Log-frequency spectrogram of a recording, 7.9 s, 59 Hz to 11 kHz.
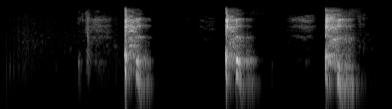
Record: {"three_cough_length": "7.9 s", "three_cough_amplitude": 32767, "three_cough_signal_mean_std_ratio": 0.3, "survey_phase": "beta (2021-08-13 to 2022-03-07)", "age": "65+", "gender": "Female", "wearing_mask": "No", "symptom_none": true, "smoker_status": "Ex-smoker", "respiratory_condition_asthma": false, "respiratory_condition_other": false, "recruitment_source": "REACT", "submission_delay": "1 day", "covid_test_result": "Negative", "covid_test_method": "RT-qPCR", "influenza_a_test_result": "Negative", "influenza_b_test_result": "Negative"}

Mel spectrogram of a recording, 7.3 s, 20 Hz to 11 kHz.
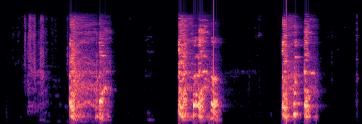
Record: {"three_cough_length": "7.3 s", "three_cough_amplitude": 31417, "three_cough_signal_mean_std_ratio": 0.38, "survey_phase": "beta (2021-08-13 to 2022-03-07)", "age": "18-44", "gender": "Male", "wearing_mask": "No", "symptom_none": true, "smoker_status": "Ex-smoker", "respiratory_condition_asthma": false, "respiratory_condition_other": false, "recruitment_source": "REACT", "submission_delay": "11 days", "covid_test_result": "Negative", "covid_test_method": "RT-qPCR"}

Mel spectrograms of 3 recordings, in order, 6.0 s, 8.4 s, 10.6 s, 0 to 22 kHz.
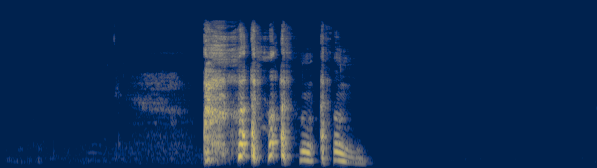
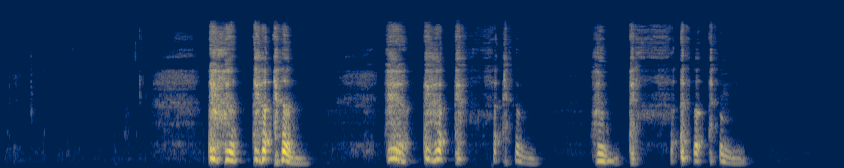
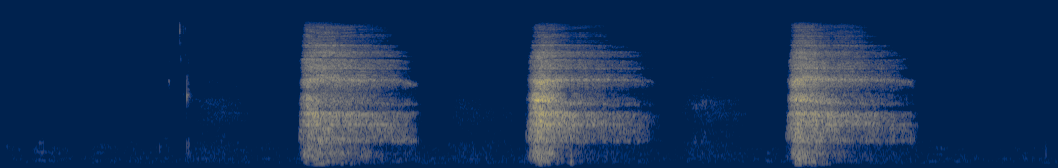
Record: {"cough_length": "6.0 s", "cough_amplitude": 14432, "cough_signal_mean_std_ratio": 0.31, "three_cough_length": "8.4 s", "three_cough_amplitude": 25685, "three_cough_signal_mean_std_ratio": 0.33, "exhalation_length": "10.6 s", "exhalation_amplitude": 7182, "exhalation_signal_mean_std_ratio": 0.39, "survey_phase": "beta (2021-08-13 to 2022-03-07)", "age": "65+", "gender": "Female", "wearing_mask": "No", "symptom_none": true, "smoker_status": "Never smoked", "respiratory_condition_asthma": false, "respiratory_condition_other": false, "recruitment_source": "REACT", "submission_delay": "0 days", "covid_test_result": "Negative", "covid_test_method": "RT-qPCR"}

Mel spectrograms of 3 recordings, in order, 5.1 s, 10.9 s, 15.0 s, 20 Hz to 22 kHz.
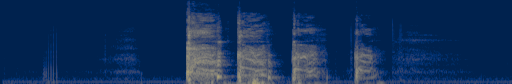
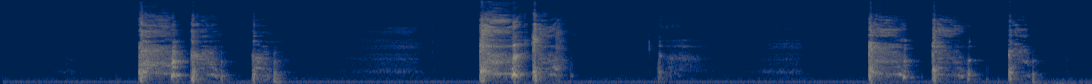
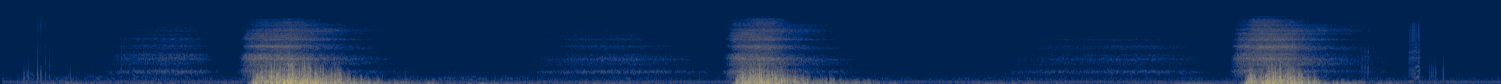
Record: {"cough_length": "5.1 s", "cough_amplitude": 8745, "cough_signal_mean_std_ratio": 0.34, "three_cough_length": "10.9 s", "three_cough_amplitude": 6162, "three_cough_signal_mean_std_ratio": 0.32, "exhalation_length": "15.0 s", "exhalation_amplitude": 8792, "exhalation_signal_mean_std_ratio": 0.33, "survey_phase": "beta (2021-08-13 to 2022-03-07)", "age": "18-44", "gender": "Male", "wearing_mask": "No", "symptom_cough_any": true, "symptom_runny_or_blocked_nose": true, "symptom_fatigue": true, "symptom_fever_high_temperature": true, "symptom_headache": true, "symptom_change_to_sense_of_smell_or_taste": true, "symptom_loss_of_taste": true, "symptom_other": true, "symptom_onset": "3 days", "smoker_status": "Never smoked", "respiratory_condition_asthma": false, "respiratory_condition_other": false, "recruitment_source": "Test and Trace", "submission_delay": "1 day", "covid_test_result": "Positive", "covid_test_method": "RT-qPCR", "covid_ct_value": 23.6, "covid_ct_gene": "ORF1ab gene", "covid_ct_mean": 24.2, "covid_viral_load": "11000 copies/ml", "covid_viral_load_category": "Low viral load (10K-1M copies/ml)"}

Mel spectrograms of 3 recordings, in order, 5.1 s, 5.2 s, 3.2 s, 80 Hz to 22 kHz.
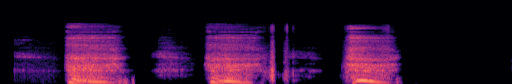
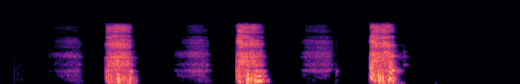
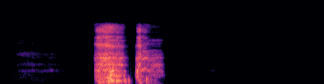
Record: {"exhalation_length": "5.1 s", "exhalation_amplitude": 5625, "exhalation_signal_mean_std_ratio": 0.46, "three_cough_length": "5.2 s", "three_cough_amplitude": 17176, "three_cough_signal_mean_std_ratio": 0.31, "cough_length": "3.2 s", "cough_amplitude": 13036, "cough_signal_mean_std_ratio": 0.27, "survey_phase": "alpha (2021-03-01 to 2021-08-12)", "age": "65+", "gender": "Female", "wearing_mask": "No", "symptom_fatigue": true, "symptom_onset": "12 days", "smoker_status": "Never smoked", "respiratory_condition_asthma": false, "respiratory_condition_other": false, "recruitment_source": "REACT", "submission_delay": "1 day", "covid_test_result": "Negative", "covid_test_method": "RT-qPCR"}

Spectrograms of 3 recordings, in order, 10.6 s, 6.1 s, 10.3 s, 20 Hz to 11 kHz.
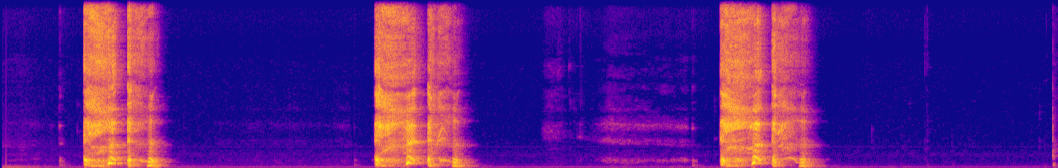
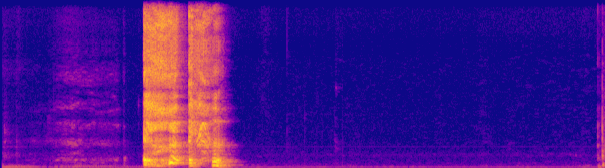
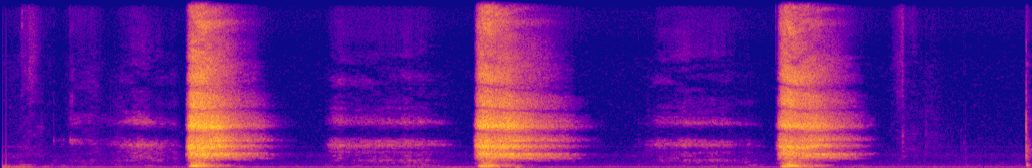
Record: {"three_cough_length": "10.6 s", "three_cough_amplitude": 32768, "three_cough_signal_mean_std_ratio": 0.34, "cough_length": "6.1 s", "cough_amplitude": 32768, "cough_signal_mean_std_ratio": 0.27, "exhalation_length": "10.3 s", "exhalation_amplitude": 32766, "exhalation_signal_mean_std_ratio": 0.32, "survey_phase": "beta (2021-08-13 to 2022-03-07)", "age": "65+", "gender": "Female", "wearing_mask": "No", "symptom_cough_any": true, "symptom_sore_throat": true, "symptom_fatigue": true, "symptom_headache": true, "smoker_status": "Never smoked", "respiratory_condition_asthma": false, "respiratory_condition_other": false, "recruitment_source": "Test and Trace", "submission_delay": "0 days", "covid_test_result": "Positive", "covid_test_method": "LFT"}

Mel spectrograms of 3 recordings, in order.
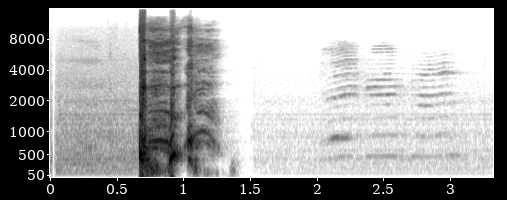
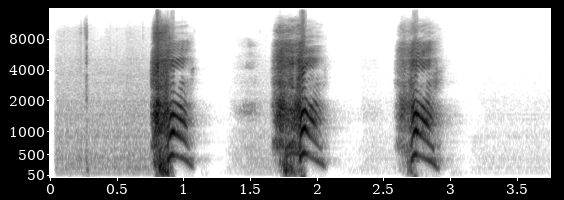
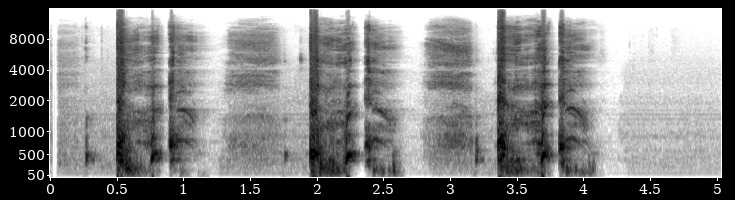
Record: {"cough_length": "3.3 s", "cough_amplitude": 32768, "cough_signal_mean_std_ratio": 0.24, "exhalation_length": "3.8 s", "exhalation_amplitude": 32768, "exhalation_signal_mean_std_ratio": 0.35, "three_cough_length": "5.0 s", "three_cough_amplitude": 32768, "three_cough_signal_mean_std_ratio": 0.38, "survey_phase": "beta (2021-08-13 to 2022-03-07)", "age": "18-44", "gender": "Female", "wearing_mask": "No", "symptom_runny_or_blocked_nose": true, "symptom_shortness_of_breath": true, "symptom_abdominal_pain": true, "symptom_fatigue": true, "symptom_headache": true, "symptom_onset": "13 days", "smoker_status": "Ex-smoker", "respiratory_condition_asthma": true, "respiratory_condition_other": false, "recruitment_source": "REACT", "submission_delay": "2 days", "covid_test_result": "Negative", "covid_test_method": "RT-qPCR", "influenza_a_test_result": "Negative", "influenza_b_test_result": "Negative"}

